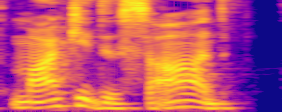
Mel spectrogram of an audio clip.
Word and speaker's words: Marquis de Sade: And thinking about fantasies and pleasure means Marquis de Sade was out there.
